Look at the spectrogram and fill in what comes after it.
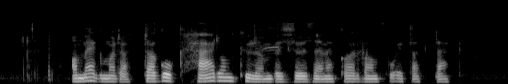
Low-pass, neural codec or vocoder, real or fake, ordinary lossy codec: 7.2 kHz; none; real; Opus, 24 kbps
